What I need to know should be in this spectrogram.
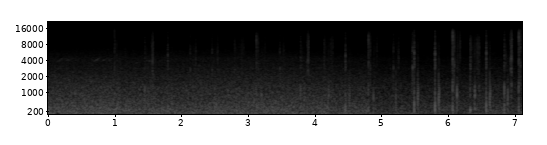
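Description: Running footsteps patter on grass and pavement.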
